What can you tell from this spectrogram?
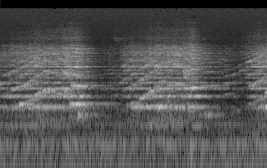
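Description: Solo viola playing three upward-sweeping glissando phrases over a held lower note. Each sweep swells and then fades away, about every two and a half seconds.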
